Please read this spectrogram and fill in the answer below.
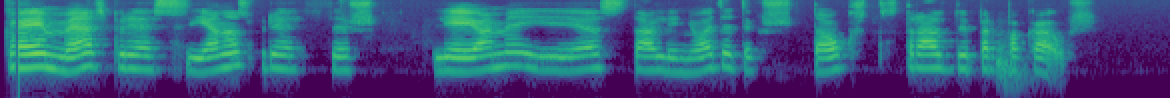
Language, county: Lithuanian, Vilnius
